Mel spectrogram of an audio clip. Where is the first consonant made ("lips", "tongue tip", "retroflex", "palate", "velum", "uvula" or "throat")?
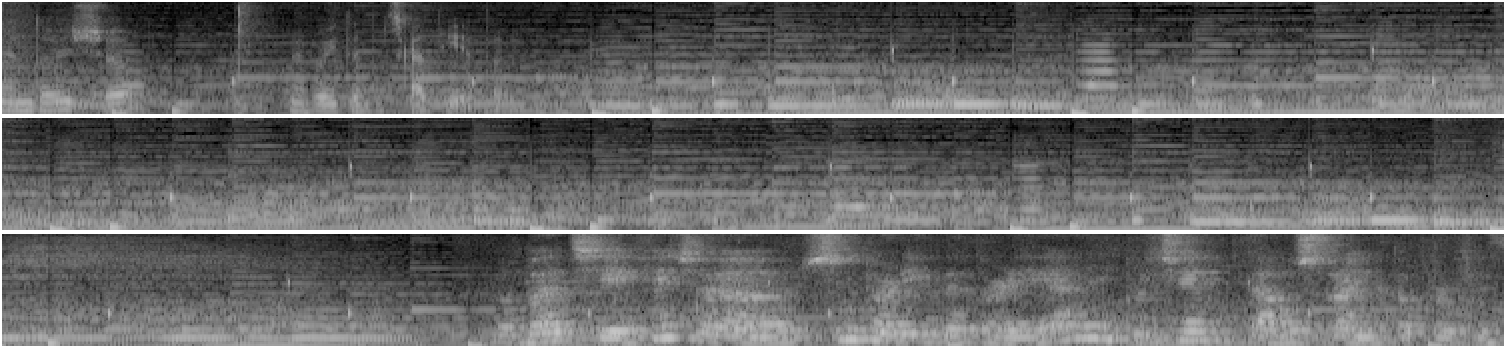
lips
